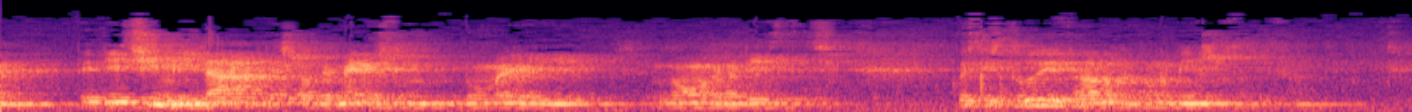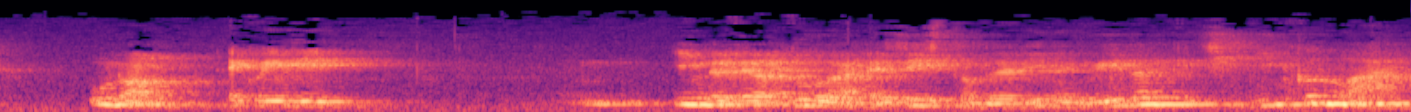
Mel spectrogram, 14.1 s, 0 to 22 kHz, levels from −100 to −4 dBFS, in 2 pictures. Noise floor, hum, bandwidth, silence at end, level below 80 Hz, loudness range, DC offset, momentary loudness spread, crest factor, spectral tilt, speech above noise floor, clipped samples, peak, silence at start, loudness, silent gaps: -44 dBFS; none; 12 kHz; 0 s; -50 dBFS; 5 LU; under 0.1%; 16 LU; 18 dB; -5.5 dB/octave; 24 dB; under 0.1%; -4 dBFS; 0 s; -20 LUFS; none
